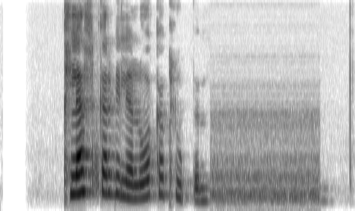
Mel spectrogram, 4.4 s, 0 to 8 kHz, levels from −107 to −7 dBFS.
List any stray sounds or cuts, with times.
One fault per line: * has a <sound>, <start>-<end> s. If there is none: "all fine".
all fine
